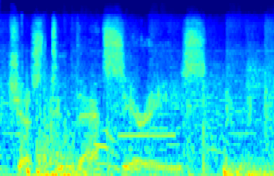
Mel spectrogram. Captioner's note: screaming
